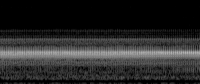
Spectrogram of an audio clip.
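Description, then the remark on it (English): A steady, buzzing trill of breeding Wyoming toads drones on without pause, loud, with a rapid pulsing texture and no voices. “After today, Lindsay looks forward to hearing the sound of Wyoming toads breeding on his land.”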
